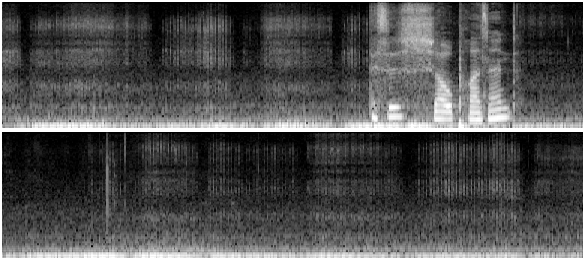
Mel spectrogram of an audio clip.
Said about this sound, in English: Listener, write in. Should we just do an entire episode of Bugs purring? KSMR. ASMR. KSMR.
